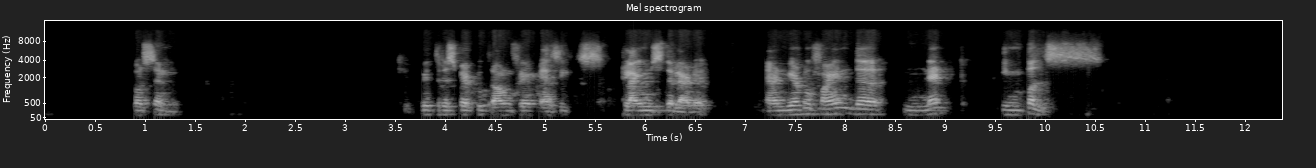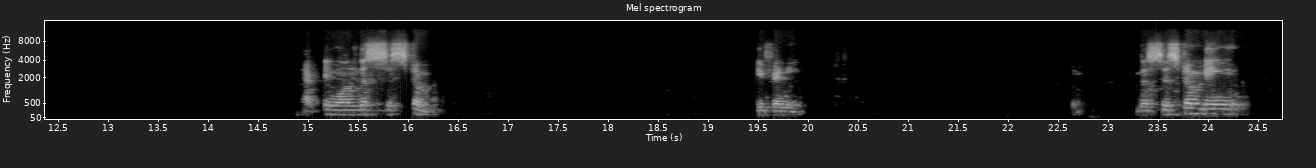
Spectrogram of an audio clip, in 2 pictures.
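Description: A man speaks calmly into a close microphone, explaining with pauses.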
